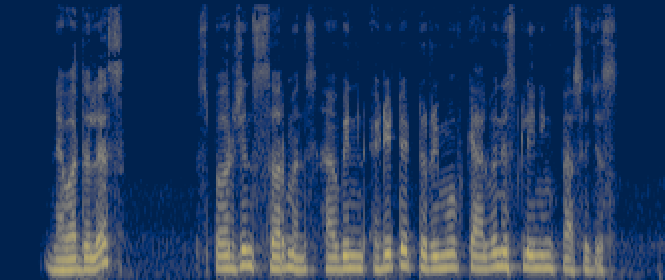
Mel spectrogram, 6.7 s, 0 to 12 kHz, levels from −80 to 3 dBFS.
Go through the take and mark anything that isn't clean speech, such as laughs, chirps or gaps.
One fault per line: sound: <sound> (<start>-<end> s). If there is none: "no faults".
no faults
